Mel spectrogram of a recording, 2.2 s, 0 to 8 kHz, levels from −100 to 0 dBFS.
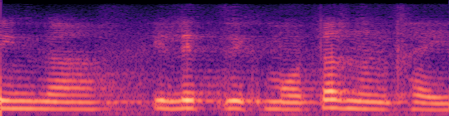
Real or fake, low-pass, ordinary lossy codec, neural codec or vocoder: fake; 7.2 kHz; none; codec, 24 kHz, 0.5 kbps, DualCodec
